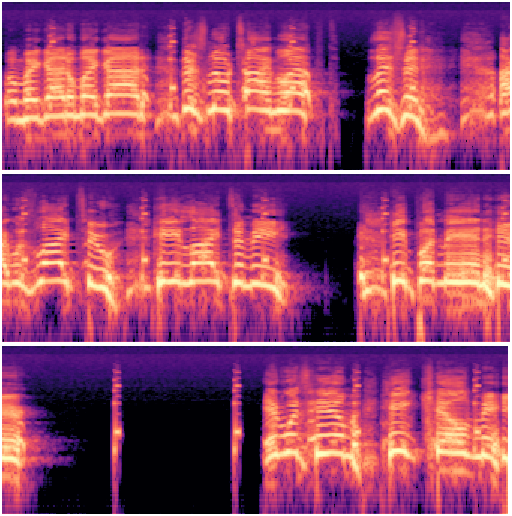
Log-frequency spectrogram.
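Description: A high-pitched voice moves at a fairly slow pace, with long, frequent pauses.

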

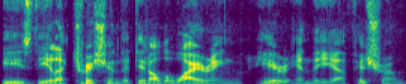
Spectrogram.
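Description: Recorded dry with no echo against a quiet background, a man with a fairly low pitch speaks at a moderate pace. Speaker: aquarium hobby streamer. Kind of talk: casual live stream chat. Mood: amused, animated. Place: home room. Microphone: studio mic.

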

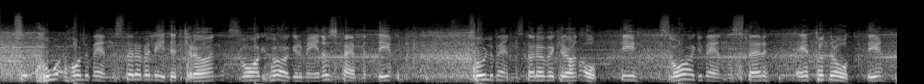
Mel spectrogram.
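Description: The speaker goes at a very slow pace with long, frequent pauses, in a dry sound with no echo and noticeable background noise. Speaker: rally co-driver. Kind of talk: rally co-driver reading pacenotes aloud during a stage. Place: car. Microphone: helmet.

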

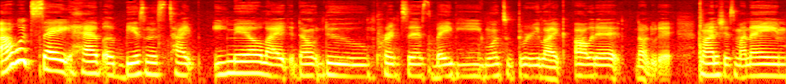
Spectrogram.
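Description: At a fairly slow pace, a woman speaks with fairly even intonation and a fairly low pitch. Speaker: beauty vlogger. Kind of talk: casual vlog chat. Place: home room. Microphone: phone near.

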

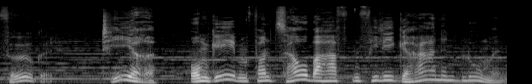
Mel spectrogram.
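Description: Music plays in the background. Over it, a man talks at a very slow pace. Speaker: storyteller. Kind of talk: bedtime fairy tale reading. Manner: calm.

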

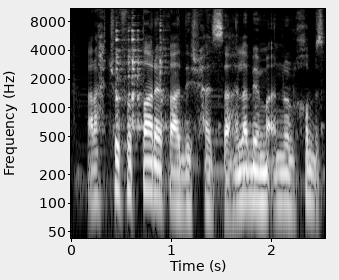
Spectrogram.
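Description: Clear music plays in the background as a man speaks at a fairly low pitch. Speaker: TV cooking show host. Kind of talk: tutorial. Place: studio.

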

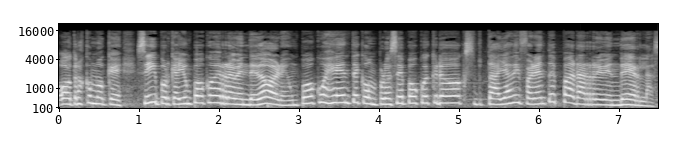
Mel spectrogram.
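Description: A woman talks with a Venezuelan accent at a high pitch. Her pace is moderate, with hardly any pauses. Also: ordinary pitch variation. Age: 20s. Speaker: podcast co-host. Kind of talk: casual chat. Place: home room.

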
